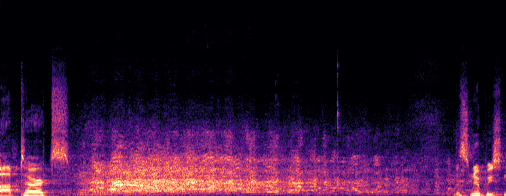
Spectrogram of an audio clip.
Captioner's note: laughter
